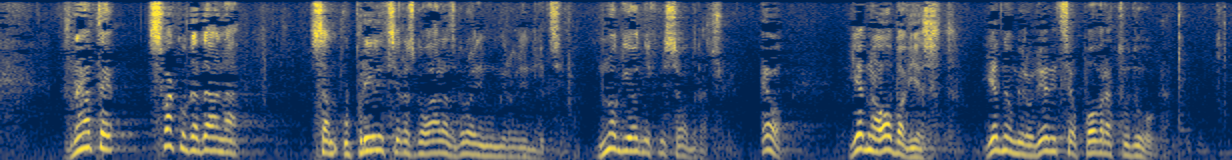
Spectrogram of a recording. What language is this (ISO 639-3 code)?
hrv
